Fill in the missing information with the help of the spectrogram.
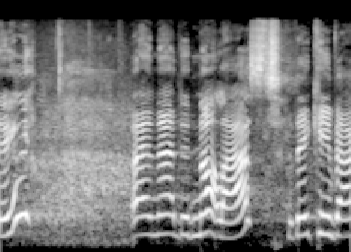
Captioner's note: crowd laughs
